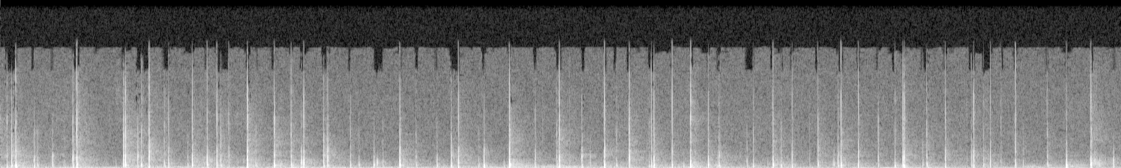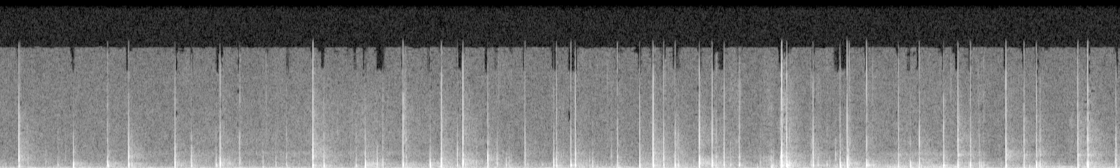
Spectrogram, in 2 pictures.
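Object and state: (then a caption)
Plastic pencil case tapped and scratched with nails. A tall, hollow, transparent iridescent holographic plastic pencil case with pens inside is scratched and tapped with long nails. Many quick, dry clicks and taps come in an irregular steady run over soft scratching, each dying away almost at once with a mid-range body and some low hollow thump.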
